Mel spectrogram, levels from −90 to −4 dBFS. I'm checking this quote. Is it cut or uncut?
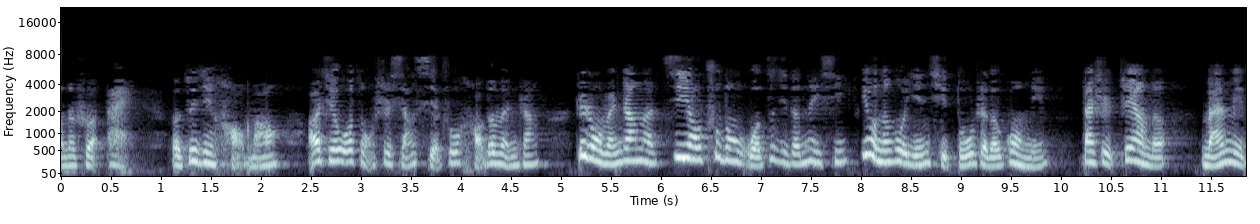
cut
